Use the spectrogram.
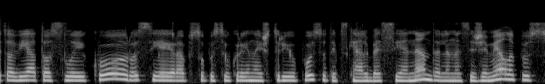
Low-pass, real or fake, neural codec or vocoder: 7.2 kHz; real; none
